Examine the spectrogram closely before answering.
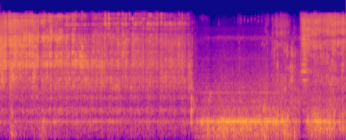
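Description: Stick welding arc frying and crackling. About three seconds in the hiss drops to a duller, lower sound with a steady hum, and the sharp crackle comes back near the end.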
